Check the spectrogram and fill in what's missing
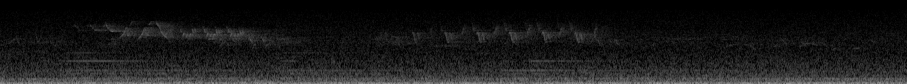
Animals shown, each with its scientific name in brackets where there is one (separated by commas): Mourning Warbler (Geothlypis philadelphia), Chestnut-sided Warbler (Setophaga pensylvanica), Ovenbird (Seiurus aurocapilla)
